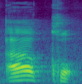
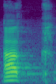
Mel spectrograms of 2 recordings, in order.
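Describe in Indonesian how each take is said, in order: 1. Huruf q terakhir dilepas dengan pantulan yang bergema. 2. Konsonan terakhir berhenti mendadak tanpa pantulan. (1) "kena ada qalqalah" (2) "itu salah"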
